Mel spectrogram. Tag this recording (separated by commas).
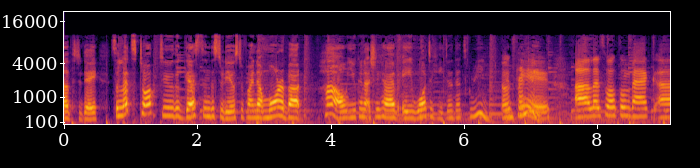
Music, Speech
